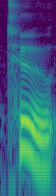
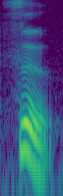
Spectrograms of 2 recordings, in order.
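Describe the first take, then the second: First: The syllable starts with a plain t sound. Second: The syllable starts with a ts sound. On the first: The speaker calls it wrong. "instead of tu" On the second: The speaker calls it right. "it's tsu. So it's kind of a T S U sound"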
